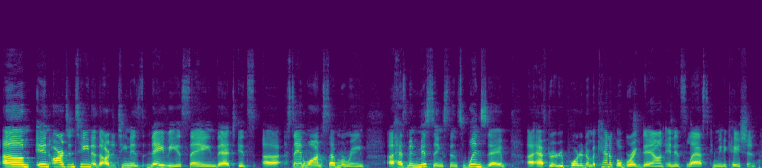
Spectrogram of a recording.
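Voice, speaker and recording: A woman's voice: medium pitch, normal speed, clean tone. A woman hosting an online news show, reading the headlines in a casual, unpolished way with frequent "uh" fillers. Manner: reads with many "uh" fillers, laughs easily.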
